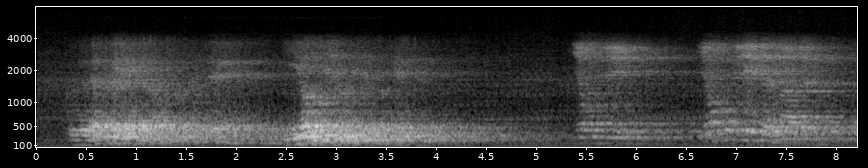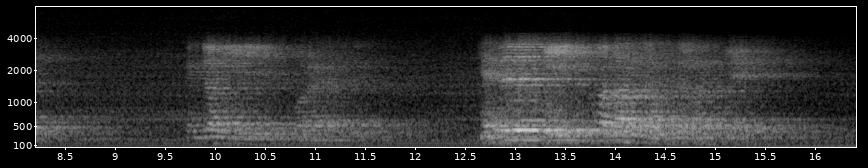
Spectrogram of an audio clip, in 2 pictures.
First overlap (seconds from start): none

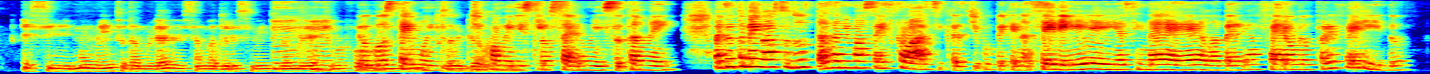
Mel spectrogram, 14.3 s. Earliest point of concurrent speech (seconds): 2.8 s

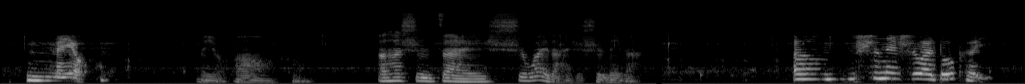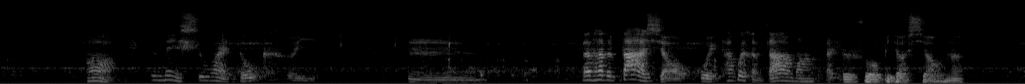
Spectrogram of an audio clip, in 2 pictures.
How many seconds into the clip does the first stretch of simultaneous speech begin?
none

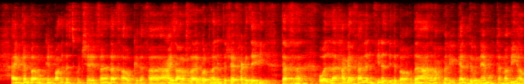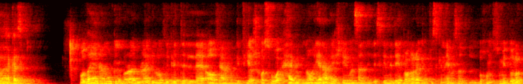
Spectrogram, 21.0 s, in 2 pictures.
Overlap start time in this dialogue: none

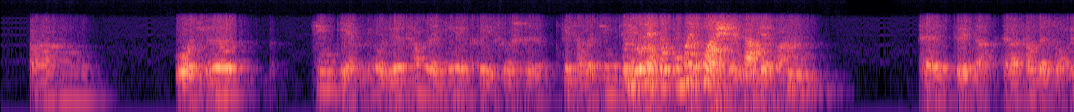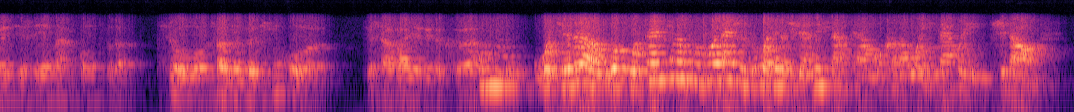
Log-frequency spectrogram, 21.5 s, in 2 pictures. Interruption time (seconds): 6.2 s

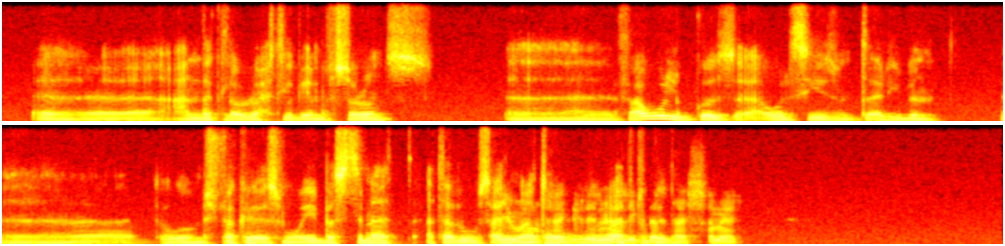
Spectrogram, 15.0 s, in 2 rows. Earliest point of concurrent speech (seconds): 11.2 s

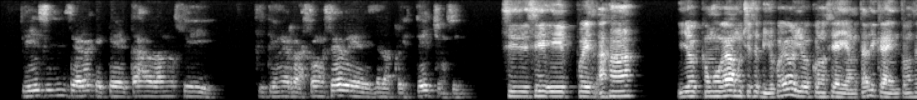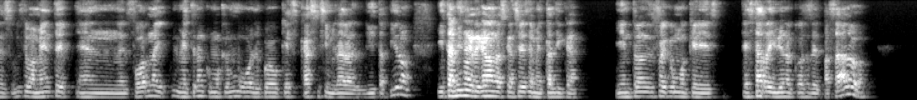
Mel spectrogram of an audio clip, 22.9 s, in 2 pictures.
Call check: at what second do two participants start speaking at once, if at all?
none

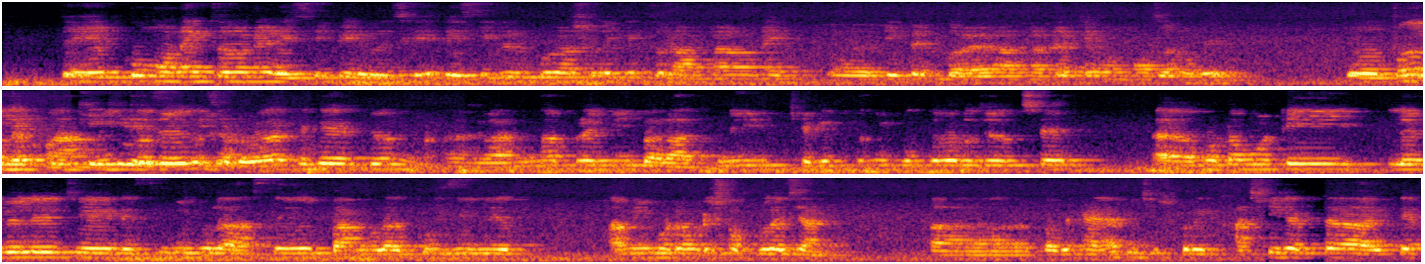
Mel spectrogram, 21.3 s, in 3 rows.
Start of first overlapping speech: 7.0 s

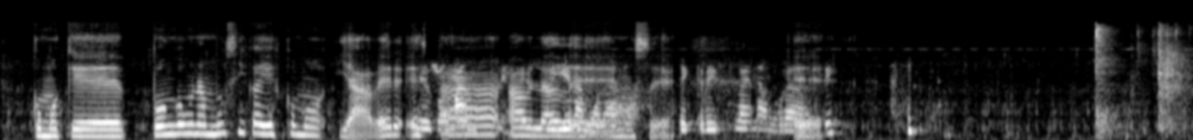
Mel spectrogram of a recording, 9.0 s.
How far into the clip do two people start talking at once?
3.1 s

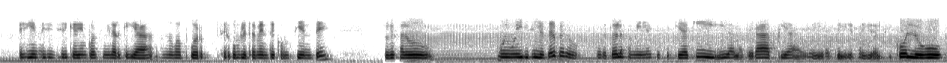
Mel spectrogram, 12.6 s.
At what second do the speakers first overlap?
none

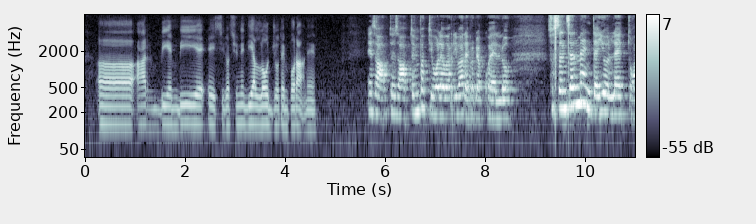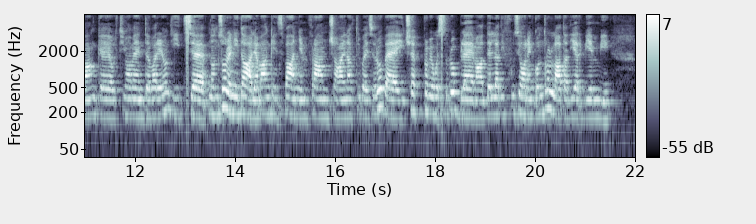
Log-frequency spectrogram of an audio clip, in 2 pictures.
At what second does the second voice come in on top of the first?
none

